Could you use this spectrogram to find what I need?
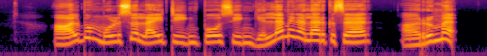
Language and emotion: Tamil, happy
